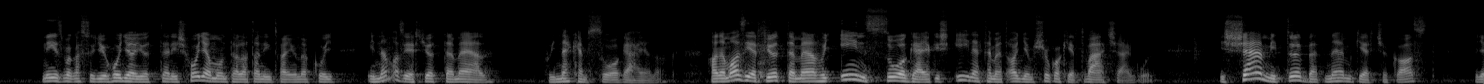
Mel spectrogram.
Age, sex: 30-49, male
